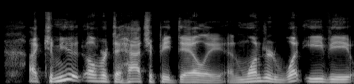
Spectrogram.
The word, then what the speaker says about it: Tehachapi: Tehachapi. Tehachapi.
